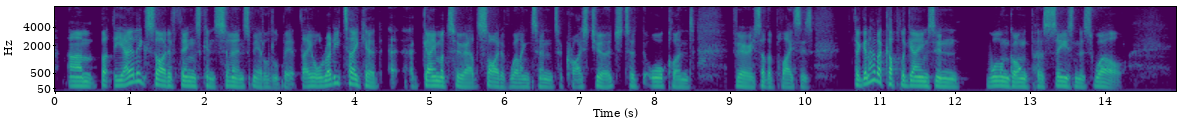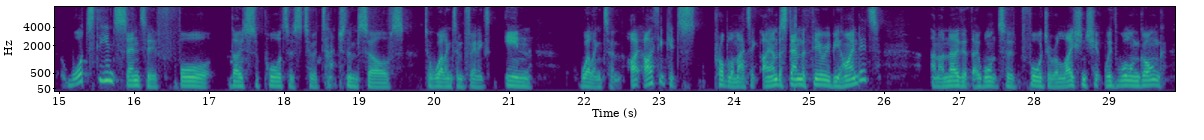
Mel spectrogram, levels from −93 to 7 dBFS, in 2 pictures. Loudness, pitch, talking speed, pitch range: -32 LUFS, 120 Hz, 165 wpm, 105-130 Hz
